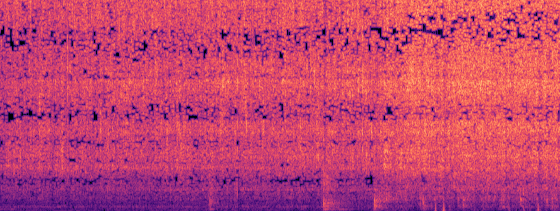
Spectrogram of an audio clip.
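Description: Sliced small onions and ginger-garlic paste sizzling in hot oil in a kadai, a steady hiss that slowly grows louder. From about four seconds in, a spatula scrapes and stirs through the pan.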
